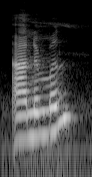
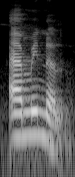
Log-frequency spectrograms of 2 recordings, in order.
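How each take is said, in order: First: The n sound comes before the m sound. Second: The m sound comes before the n sound. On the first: The speaker calls it right. "say uh, uh, animal" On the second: The speaker calls it wrong. "he speaks aminal"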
